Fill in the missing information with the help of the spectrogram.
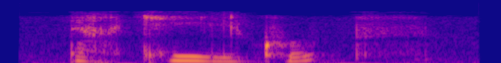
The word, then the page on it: d'r Kehlkopf: Bas-Rhin; Reichshoffen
